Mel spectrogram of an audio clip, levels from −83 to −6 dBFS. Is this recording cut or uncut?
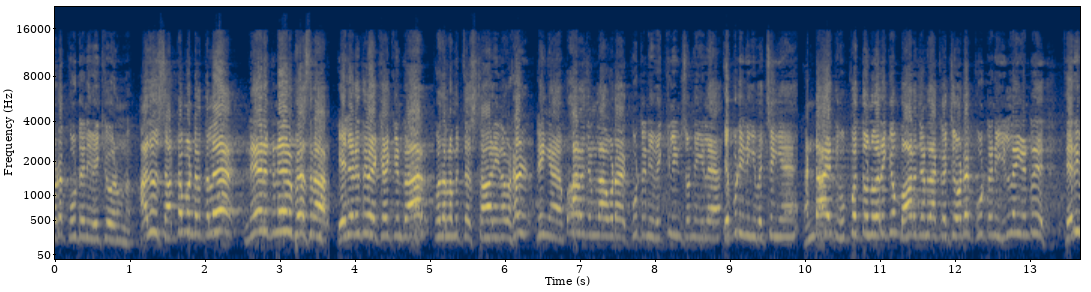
cut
